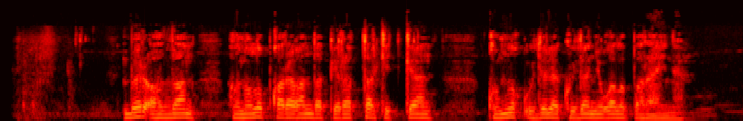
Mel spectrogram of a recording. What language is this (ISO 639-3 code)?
bak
